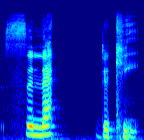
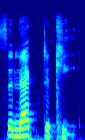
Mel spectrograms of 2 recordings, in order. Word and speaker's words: synecdoche: from the late middle english 1350s ish it's pronounced synecdoche no not the city i know that one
